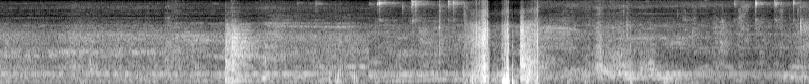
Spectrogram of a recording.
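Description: Quiet kitchen handling noise while a pan of mango pulp is stirred, with a short cluster of sharp clicks and knocks about five seconds in.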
